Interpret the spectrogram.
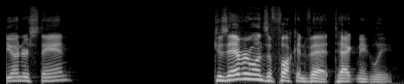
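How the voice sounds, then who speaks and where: Profane ranting man, smooth close voice. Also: a little high, very animated, a little fast, fairly bright tone, no room sound. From Turkey. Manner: profane, emphatic, rambling with restarts. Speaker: streamer. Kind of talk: reacting to clips, casual rant.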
